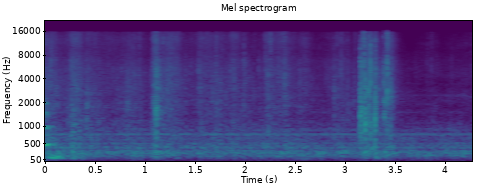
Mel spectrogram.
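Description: Product packaging being handled on a table: a faint rustle about a second in, then a louder crinkle lasting about half a second near the end.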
